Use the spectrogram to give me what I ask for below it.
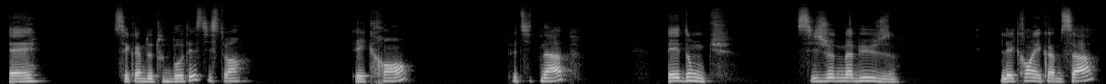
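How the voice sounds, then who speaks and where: Hoarse man chatting on a live stream. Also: fairly high pitch, a little mellow. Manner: chatty, talks to viewers while tinkering, thinks aloud. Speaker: streamer doing electronics modding. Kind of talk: casual live-stream chat while working.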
